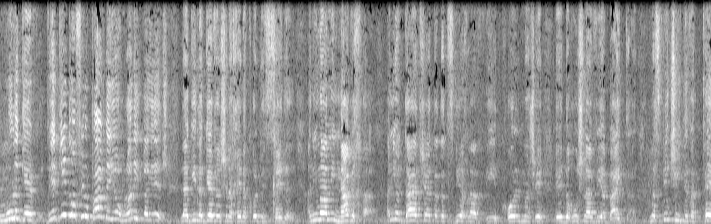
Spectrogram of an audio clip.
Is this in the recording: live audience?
yes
